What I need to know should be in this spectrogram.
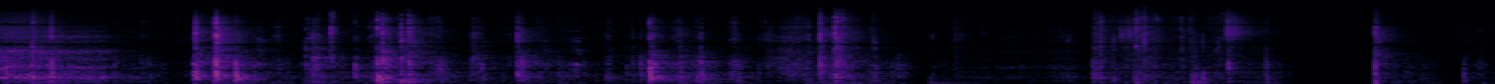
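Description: Playing cards rustle and tap softly on a table.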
